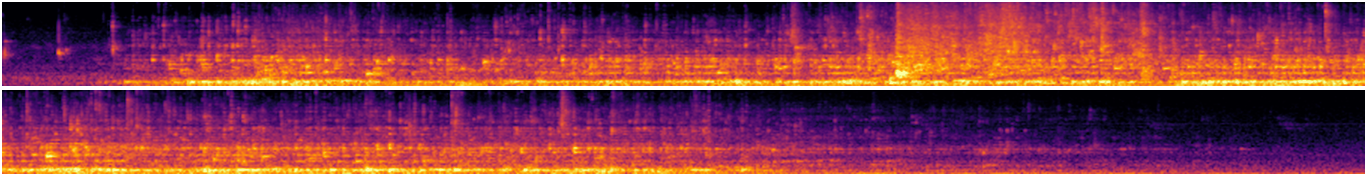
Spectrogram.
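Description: Water rushing and gurgling in a bathroom, starting about a second in and dying away after about fourteen seconds, with a brief louder surge about six seconds in.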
